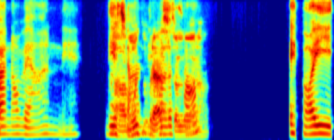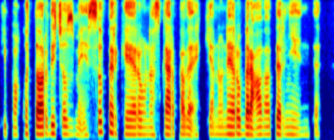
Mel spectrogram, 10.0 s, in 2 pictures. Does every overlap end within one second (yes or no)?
no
